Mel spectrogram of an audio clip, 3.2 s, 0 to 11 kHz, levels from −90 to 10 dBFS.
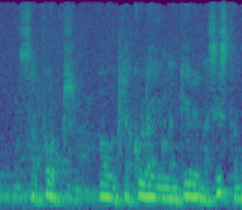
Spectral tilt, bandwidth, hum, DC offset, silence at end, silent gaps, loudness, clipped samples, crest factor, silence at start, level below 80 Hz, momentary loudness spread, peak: -5.5 dB/octave; 11 kHz; none; under 0.1%; 0 s; none; -21 LUFS; under 0.1%; 14 dB; 0 s; -52 dBFS; 7 LU; -6 dBFS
